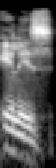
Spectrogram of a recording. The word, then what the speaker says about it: Ilkeston: Ilkeston. – Ilkeston. – Yep, yeah, but apparently they pronounce it Illies in the local dialect.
